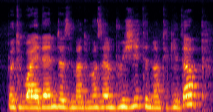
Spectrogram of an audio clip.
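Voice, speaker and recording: Woman putting on an elderly French detective, grave and deliberate. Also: mid-range voice, darkish tone, natural voice. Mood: grave, questioning. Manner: formal, deliberate, foreign phrasing. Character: elderly male French-speaking detective, polite, shrewd and grave.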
